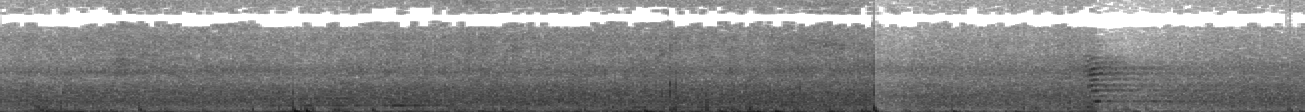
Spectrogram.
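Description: Inflatable raft riding down an enclosed water slide tube: rushing water and rumbling, with repeated low thumps as the raft bumps along the tube walls. The sound drops suddenly quieter about four and a half seconds in.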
